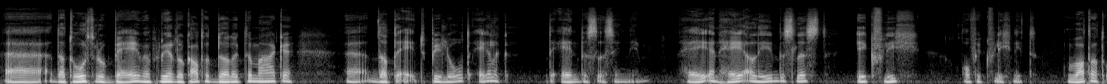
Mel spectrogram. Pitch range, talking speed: 115-135 Hz, 195 wpm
